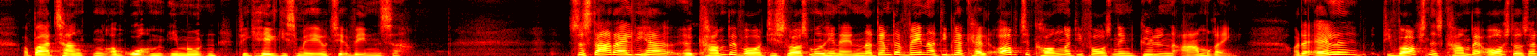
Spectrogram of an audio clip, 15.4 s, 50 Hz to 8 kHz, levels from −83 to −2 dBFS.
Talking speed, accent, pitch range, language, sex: 205 wpm, native, 210-260 Hz, Danish, female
